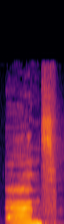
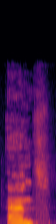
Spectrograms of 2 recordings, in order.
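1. Das Wort wird deutlich lauter gesagt. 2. Das Wort wird in normaler, leiser Lautstärke gesagt.

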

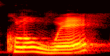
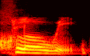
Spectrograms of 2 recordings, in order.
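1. O nome não é dito do jeito inglês. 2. O nome é dito do jeito inglês. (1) "Muita gente diz Chloé" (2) "aqui as pessoas falam Chloe"

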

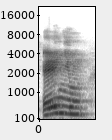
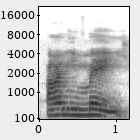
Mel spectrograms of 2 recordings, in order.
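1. Последняя гласная опускается и не произносится. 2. Последняя гласная произносится и растягивается. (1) "Не надо говорить аним" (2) "Мы как бы протягиваем последнюю гласную"

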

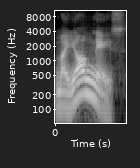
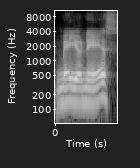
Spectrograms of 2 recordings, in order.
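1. พยางค์แรกฟังเหมือน 'mah-yong' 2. พยางค์แรกฟังเหมือน 'meh-yuh' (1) "ปัญหามันอยู่ที่เรื่องของ, pronunciation" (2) "มีติดสำเนียงไทยแต่ออกเสียงถูกฝรั่งก็น่าจะเข้าใจมากกว่า"

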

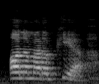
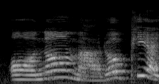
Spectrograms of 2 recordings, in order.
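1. 이 단어는 빨리, 한 번에 매끄럽게 이어서 말해요. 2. 이 단어는 천천히, 음절마다 끊어서 말해요. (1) "그냥 이렇게 외우세요" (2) "이걸 천천히 하려고 그러면 안 돼. onomatopoeia 이렇게 하면 안 돼"

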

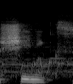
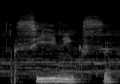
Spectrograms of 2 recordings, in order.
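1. Il nome inizia con un suono sh. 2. Il nome inizia con un suono s semplice. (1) "l'H in mezzo la pronuncio C" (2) "c'è gente che lo pronuncia Sinix"

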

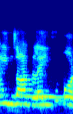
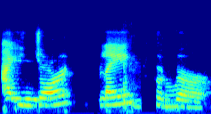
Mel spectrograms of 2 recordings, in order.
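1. Từ 'playing' được nói ngắn. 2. Từ 'playing' được kéo dài. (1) "không nói là" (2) "Playing kéo dài ra là playing football"

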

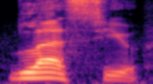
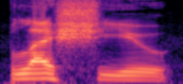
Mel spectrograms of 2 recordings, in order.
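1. "Bless" با صدای "s" واضح تموم میشه. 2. "Bless" با صدای "sh" تموم میشه.

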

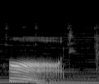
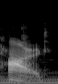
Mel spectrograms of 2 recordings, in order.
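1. Британський акцент; R після голосного не вимовляється. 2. Американський акцент; R після голосного вимовляється. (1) "британський" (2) "американський варіант"

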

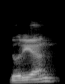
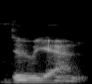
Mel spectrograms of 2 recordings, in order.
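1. Dilafalkan dengan bunyi Indonesia. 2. Dilafalkan dengan bunyi Inggris.

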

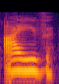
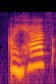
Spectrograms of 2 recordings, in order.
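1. have는 I에 붙어서 축약돼요. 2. 두 단어 모두 완전하게 발음해요.

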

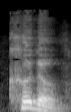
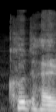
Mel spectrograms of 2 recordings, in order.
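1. Have, kısa bir 'v' sesine indirgenir. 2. have kelimesi tam olarak söylenir. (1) "coulda, could've olarak telaffuz edebiliriz" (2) "Could ve could have için ise"

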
